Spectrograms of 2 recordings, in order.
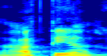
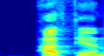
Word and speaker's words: Athia: Atia, ¿cómo se, pronuncia exactamente? Hacia, ¿no? Supongo. – que Sí. – A-T-H-I-A, que es un mundo fantástico, un reino mágico.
